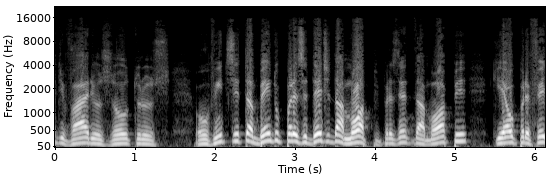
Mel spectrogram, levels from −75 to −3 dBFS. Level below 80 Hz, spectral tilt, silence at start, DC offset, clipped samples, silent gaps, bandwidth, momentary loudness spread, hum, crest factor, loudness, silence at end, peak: -38 dBFS; -7.5 dB/octave; 0 s; under 0.1%; under 0.1%; none; 16 kHz; 7 LU; none; 12 dB; -14 LUFS; 0 s; -2 dBFS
